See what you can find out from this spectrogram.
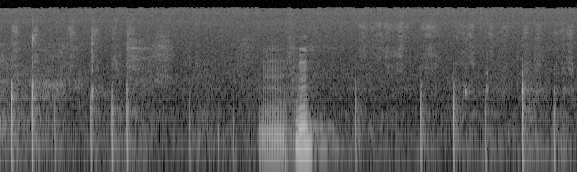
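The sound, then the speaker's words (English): Writing on a board during a talk: faint, sharp taps and short scratchy strokes repeat in an irregular rhythm, quiet throughout. “I'm going to write some things up here on the board.”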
